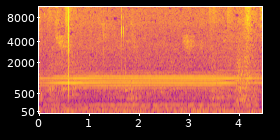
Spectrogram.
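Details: Old Crompton Greaves side fan switched on: faint steady electrical hum with no blade rotation, the motor stalled by a failed capacitor that gets replaced.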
